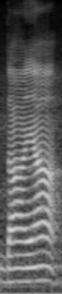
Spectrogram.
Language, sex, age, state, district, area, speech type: Urdu, male, 30-45, Uttar Pradesh, Saharanpur, urban, read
